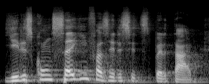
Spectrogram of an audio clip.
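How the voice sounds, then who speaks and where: A man's voice: sits high, sing-song, a little fast, husky. A man who is a teacher, explaining things in a casual podcast chat.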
